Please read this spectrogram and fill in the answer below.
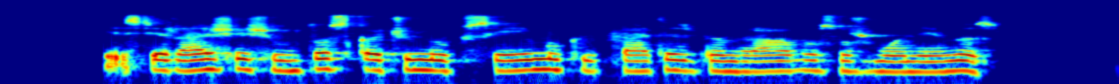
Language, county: Lithuanian, Alytus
